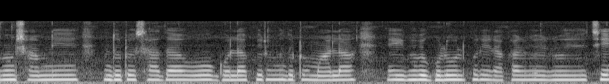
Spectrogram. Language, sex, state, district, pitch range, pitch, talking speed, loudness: Bengali, female, West Bengal, Paschim Medinipur, 210-215 Hz, 215 Hz, 155 wpm, -13 LUFS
